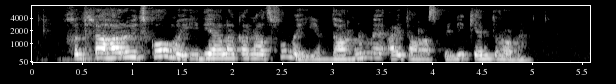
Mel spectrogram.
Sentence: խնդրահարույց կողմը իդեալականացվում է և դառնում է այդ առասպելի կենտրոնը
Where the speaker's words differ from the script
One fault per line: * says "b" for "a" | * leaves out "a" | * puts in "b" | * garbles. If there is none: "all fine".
all fine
